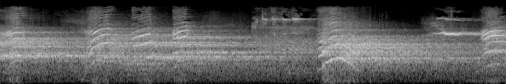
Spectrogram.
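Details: Aquarium belugas Nana, Mirai and Niko, Nagoya Port Aquarium training session, 11 January 2021: bright, overlapping squeals and rising chirps, dense and nearly continuous, with a drop then a fresh burst midway and thin high whistles near the end.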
